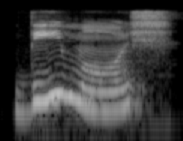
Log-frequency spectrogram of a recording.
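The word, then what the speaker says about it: dimanche: become sure sure and generally I told you that the last letter of the word is not pronounced in French so the E is not pronounced so it becomes demons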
